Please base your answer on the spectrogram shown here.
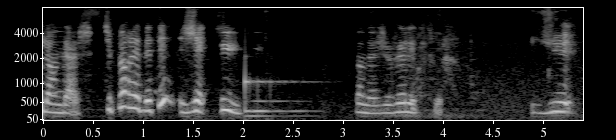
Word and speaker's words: eu: Esa EU es una de las excepciones del francés. No se pronuncia como E, como R, digamos, directamente U. D'accord?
